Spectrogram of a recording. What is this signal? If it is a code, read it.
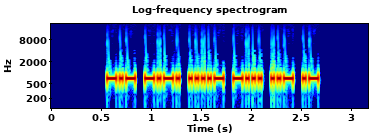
Morse code, heard as a keyed tone, about 38 wpm, 700 Hz. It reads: KC4BUA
